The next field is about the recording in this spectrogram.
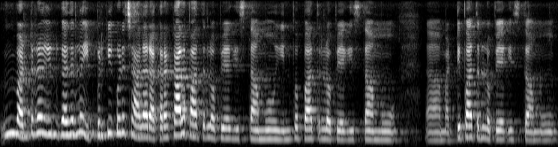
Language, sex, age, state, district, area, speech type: Telugu, female, 30-45, Andhra Pradesh, Visakhapatnam, urban, spontaneous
